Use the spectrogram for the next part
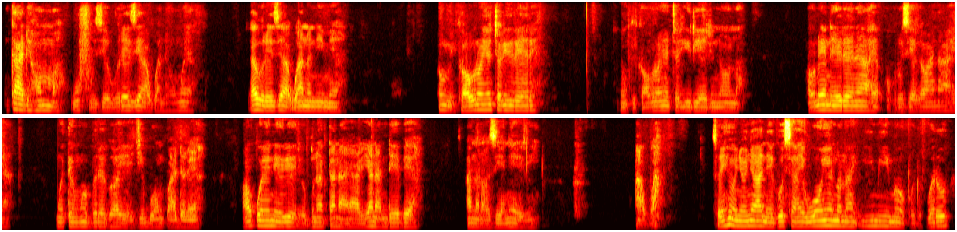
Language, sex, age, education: Igbo, male, 46-60, tertiary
